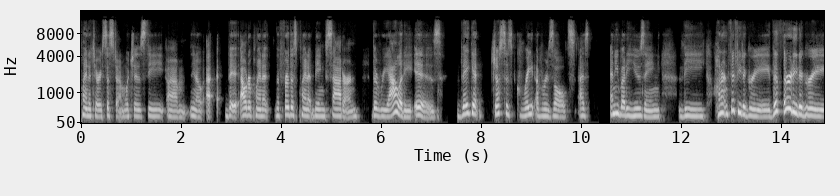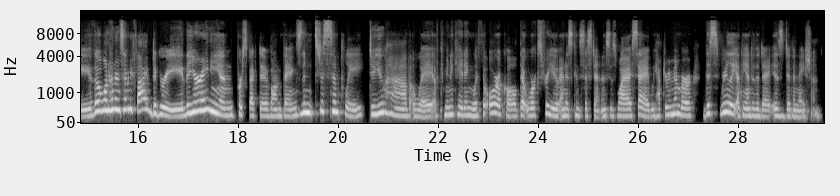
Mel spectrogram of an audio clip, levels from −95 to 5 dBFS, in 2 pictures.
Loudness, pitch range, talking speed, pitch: -18 LUFS, 180-245 Hz, 170 wpm, 195 Hz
